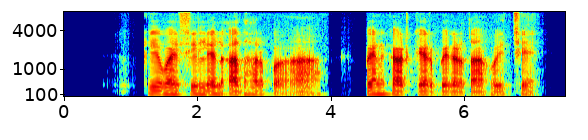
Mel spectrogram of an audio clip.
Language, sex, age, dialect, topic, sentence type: Maithili, male, 36-40, Bajjika, banking, statement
